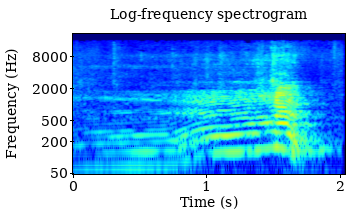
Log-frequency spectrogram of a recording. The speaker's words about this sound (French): Alors, on l'entend, les vaches étaient très heureuses de gambader dans les prés parce qu'il y avait eu beaucoup de pluie. Donc là, il faisait beau ce jour-là.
